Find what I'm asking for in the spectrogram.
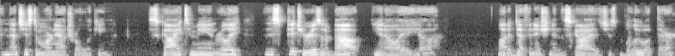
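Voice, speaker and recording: A man speaks at a moderate pace with a fairly high pitch. His voice is somewhat breathy, and his intonation fairly even. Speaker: photography instructor. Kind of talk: tutorial. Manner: casual.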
